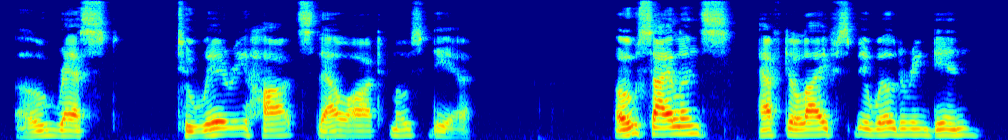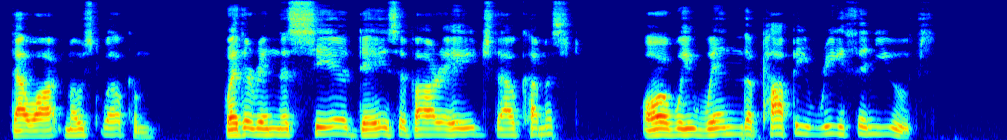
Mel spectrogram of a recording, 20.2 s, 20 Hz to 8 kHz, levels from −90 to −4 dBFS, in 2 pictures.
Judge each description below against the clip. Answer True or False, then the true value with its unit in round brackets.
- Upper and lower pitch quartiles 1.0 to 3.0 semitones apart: True (2.6 semitones)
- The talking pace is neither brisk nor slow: False (115 wpm)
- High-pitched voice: False (135 Hz)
